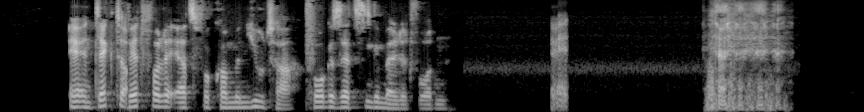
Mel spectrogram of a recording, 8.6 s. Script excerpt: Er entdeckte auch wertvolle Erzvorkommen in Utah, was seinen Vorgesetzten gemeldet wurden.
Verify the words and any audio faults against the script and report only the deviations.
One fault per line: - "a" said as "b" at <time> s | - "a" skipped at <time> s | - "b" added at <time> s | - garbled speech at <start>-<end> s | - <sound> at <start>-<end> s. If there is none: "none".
- "auch" skipped at 1.3 s
- "was seinen" skipped at 3.0 s
- laugh at 5.5-5.7 s
- laugh at 7.0-8.0 s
